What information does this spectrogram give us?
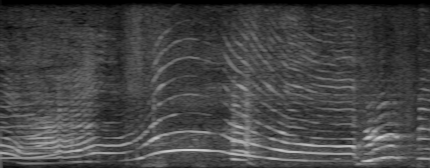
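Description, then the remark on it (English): Male Sumatran rhino whistle-blow calls: several high, harmonic squeaks that glide up and down in pitch, each followed by a short breathy burst of air out through the nostrils, repeated over a few seconds. “The males do a kind of a whistle blow. They do this high-pitched squeak and then a burst of air out through the nostrils.”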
